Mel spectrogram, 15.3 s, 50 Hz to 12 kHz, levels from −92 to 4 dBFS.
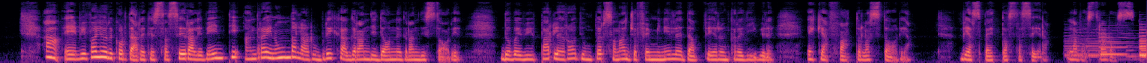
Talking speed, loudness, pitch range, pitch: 155 wpm, -23 LUFS, 175-215 Hz, 185 Hz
